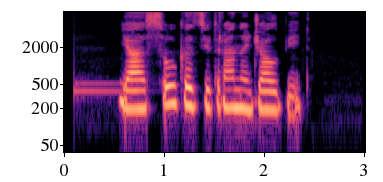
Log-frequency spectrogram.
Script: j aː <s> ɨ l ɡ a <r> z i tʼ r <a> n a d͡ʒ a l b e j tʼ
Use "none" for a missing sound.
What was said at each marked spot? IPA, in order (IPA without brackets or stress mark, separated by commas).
s, none, a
